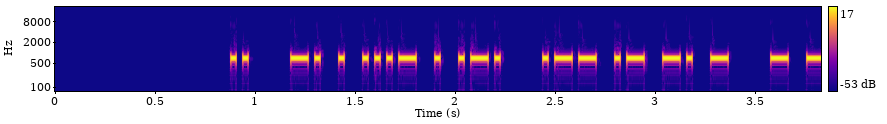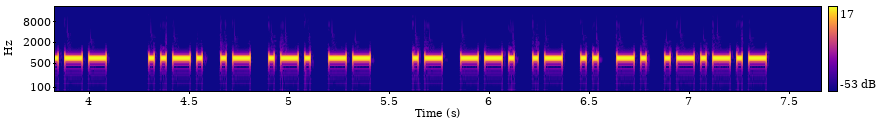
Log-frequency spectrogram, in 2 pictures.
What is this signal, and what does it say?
Morse code, heard as a keyed tone, about 37 wpm, 700 Hz. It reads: I NEVER WANT TO FARM AGAIN.
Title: Sentences from Top 1000 Words - Review Part 2 - 40wpm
